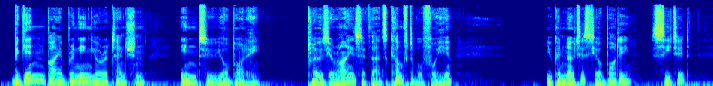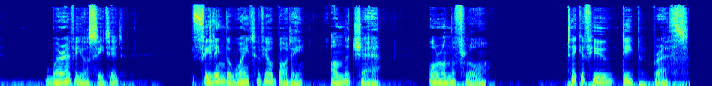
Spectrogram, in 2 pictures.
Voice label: English voiceover Calm hot exercise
